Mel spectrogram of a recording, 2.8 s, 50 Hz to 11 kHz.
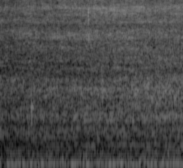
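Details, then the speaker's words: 1965 Plymouth Fury II 318 Poly V8 after the 4-barrel carburetor swap and coolant bleed: smooth, even idle with a soft regular exhaust pulse, revs up nicely, a little exhaust puffing and a slight fuel pressure dip. Normal idle. "Seems to be running pretty freaking good. Sounds good to me. Revs up nice."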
